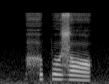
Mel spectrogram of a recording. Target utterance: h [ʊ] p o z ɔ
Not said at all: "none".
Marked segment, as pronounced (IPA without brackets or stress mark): ʊ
